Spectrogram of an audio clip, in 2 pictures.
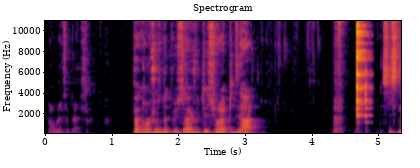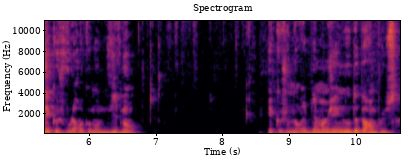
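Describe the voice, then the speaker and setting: A man's voice: medium pitch, animated, moderate pace, pauses often, mellow, slight background noise. Man giving playful tasting commentary, roomy. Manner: playful, punning, mock-solemn. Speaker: food reviewer. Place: home, at the table. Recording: roomy echo.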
